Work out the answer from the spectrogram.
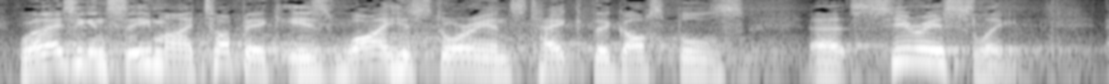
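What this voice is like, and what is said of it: Australian accent. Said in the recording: “it's been about 10 years since you've had an Australian in the pulpit ... I'll pick up to a normal Australian pace”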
